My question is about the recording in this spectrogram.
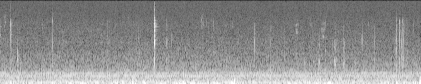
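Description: Wind rumbling on the microphone of a camera mounted on a plastic kayak, with small clicks and ticks of water lapping against the hull and a faint steady hum underneath.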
